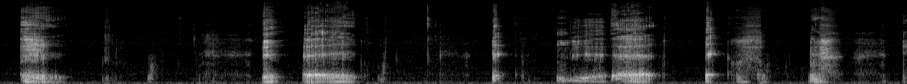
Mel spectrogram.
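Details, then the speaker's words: Adult with continuous natural burping lasting up to hours, a struggle for the last couple of years, recorded during a 10-minute session: repeated short "uh" belches; excessive belching (eructation). "that's 10 minutes this can go on for hours this has been my struggle for the last couple of years"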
